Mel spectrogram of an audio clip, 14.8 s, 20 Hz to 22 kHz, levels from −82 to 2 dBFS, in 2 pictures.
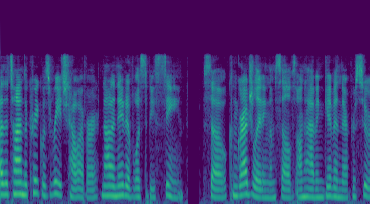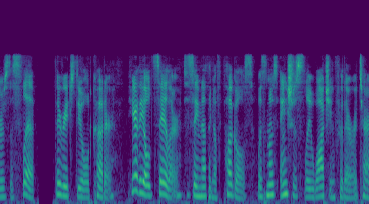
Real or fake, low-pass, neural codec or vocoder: fake; 7.2 kHz; codec, 44.1 kHz, 7.8 kbps, DAC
